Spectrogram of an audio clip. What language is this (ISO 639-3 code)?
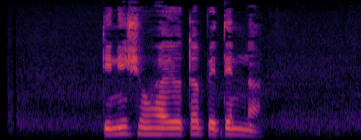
ben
